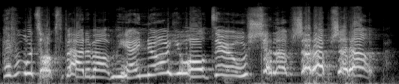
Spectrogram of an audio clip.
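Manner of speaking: hysterical high-pitched outburst; cracked, frantic yelling near tears. Acted. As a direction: scream back at everyone mocking you. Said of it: "What are you yelling about?".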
